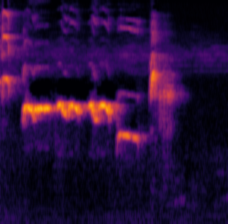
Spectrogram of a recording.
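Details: Orange-headed thrush, a singing bird used as bait song to prompt other orange-headed thrushes to sing, giving clear whistled notes: a long steady whistle, a lower short whistle, then a high buzzy burst, with no other sounds.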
